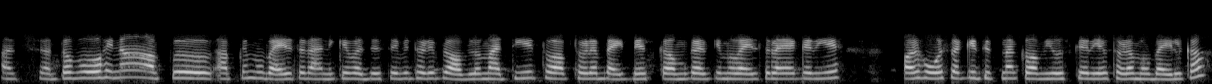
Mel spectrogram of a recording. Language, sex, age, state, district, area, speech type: Hindi, female, 18-30, Madhya Pradesh, Harda, urban, conversation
